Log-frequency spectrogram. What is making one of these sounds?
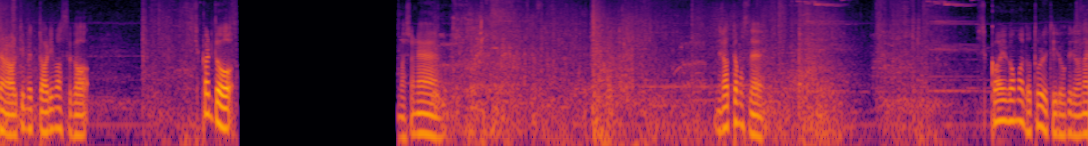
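A young man commentates with animation into a microphone.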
